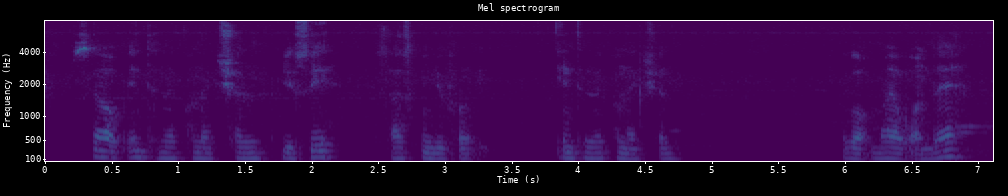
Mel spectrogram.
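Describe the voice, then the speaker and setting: Speaking at a medium pitch with flat, monotone intonation, a man sounds somewhat breathy and dark and mellow in tone, leaving long, frequent pauses. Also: moderate pace. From Spain or Spanish-speaking country. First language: Spanish. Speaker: vlogger. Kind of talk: unboxing tutorial. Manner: casual, conversational.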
